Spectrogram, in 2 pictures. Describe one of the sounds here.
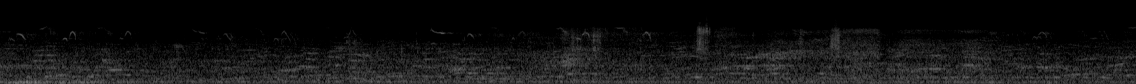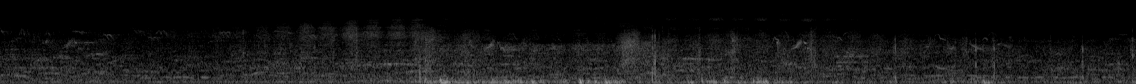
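Small birds chirp outdoors.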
